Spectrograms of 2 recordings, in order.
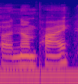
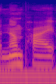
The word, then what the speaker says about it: NumPy: and saw the latest numpy by the way this can be pronounced either there numpy or numpy that's short for numbers for python and the reason that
